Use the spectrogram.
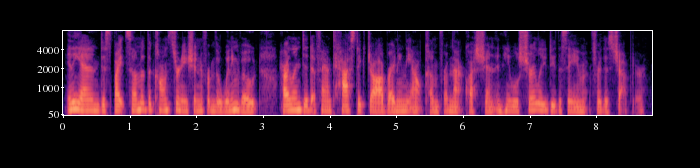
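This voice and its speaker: Female fan-podcast host, slightly low register, effusive delivery, dry sound. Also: steady tone, fairly quick, no room sound. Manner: effusive, gushing praise. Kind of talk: casual fan podcast commentary.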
